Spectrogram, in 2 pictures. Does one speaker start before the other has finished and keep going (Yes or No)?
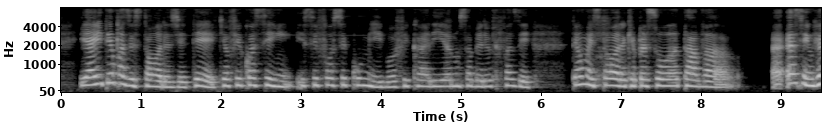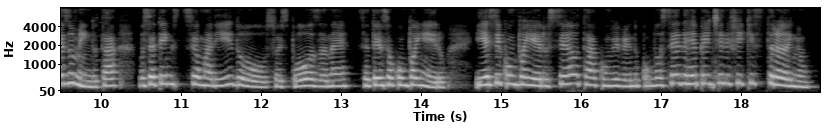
No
